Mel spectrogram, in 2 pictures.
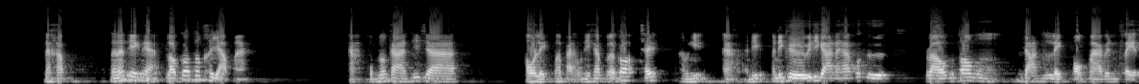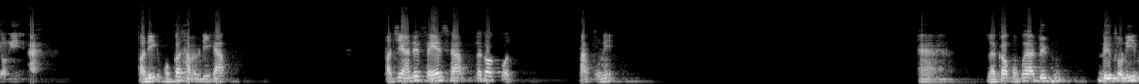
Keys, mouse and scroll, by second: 1.5 space, 1.7 click, 2.4 click, 3.1 click, 3.5-4.2 scroll up 1, 3.9 middle click, 4.5-4.8 scroll down 1, 5.1 middle click, 6.1 middle click, 6.5 middle click, 6.5-7.3 scroll down 4, 7.3-8.1 scroll up 2, 7.9 middle click, 15.3 click, 16.9 click, 17.7 click, 18.3 click, 19.1 click, 19.9 click, 20.5 middle click, 21.0 scroll down 1.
